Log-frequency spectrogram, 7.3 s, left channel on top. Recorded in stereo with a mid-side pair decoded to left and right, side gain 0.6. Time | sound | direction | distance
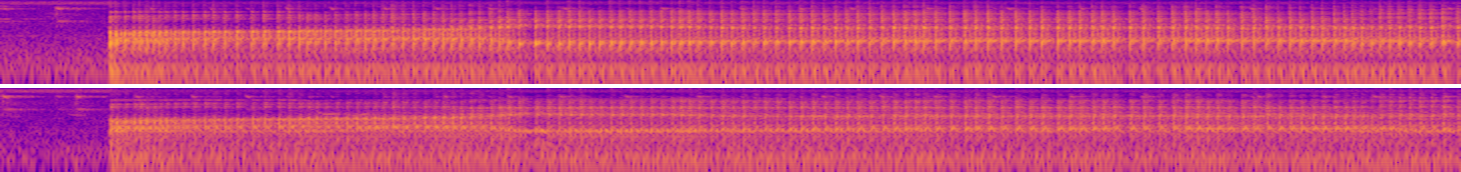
0.5 | a rattle | 65° left | 1.1 m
